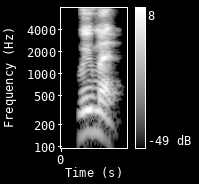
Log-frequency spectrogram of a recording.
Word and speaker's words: women: Simbolnya tuh sama we. Women woman and women. Iya, woman women. Nah, nih we. Woman, women. Oke, seperti itu. Nah, bukan wimi.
